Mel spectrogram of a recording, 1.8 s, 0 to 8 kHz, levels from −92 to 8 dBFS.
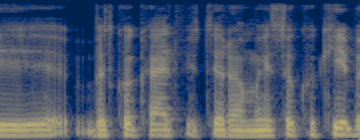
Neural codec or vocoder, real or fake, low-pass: none; real; 7.2 kHz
